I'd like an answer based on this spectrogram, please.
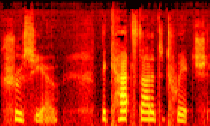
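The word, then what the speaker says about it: Crucio: The torture curse is pronounced cruio.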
